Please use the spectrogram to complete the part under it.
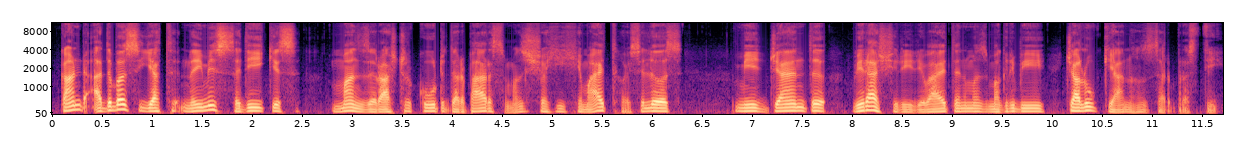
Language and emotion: Kashmiri, neutral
